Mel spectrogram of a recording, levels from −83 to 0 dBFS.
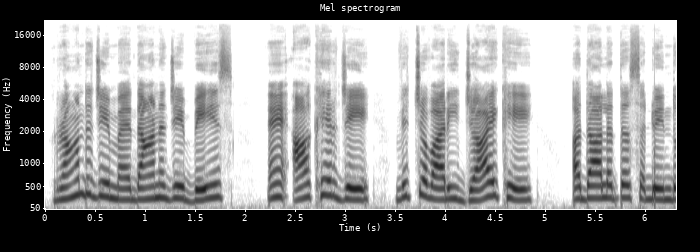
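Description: At 6.10 to 6.13 s, near the end of the speech, there is damaged data in a compressed stream. Part of the encoded data is corrupt. The decoder misreads those frames and loses sync until it finds a valid header. A brief chirp, squawk, click or short hole results.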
